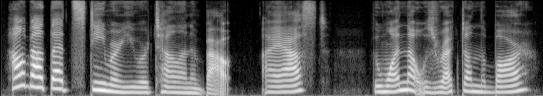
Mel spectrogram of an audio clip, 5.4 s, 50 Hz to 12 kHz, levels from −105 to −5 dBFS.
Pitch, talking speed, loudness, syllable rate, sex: 220 Hz, 200 wpm, -18 LUFS, 5.6 syllables/s, female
